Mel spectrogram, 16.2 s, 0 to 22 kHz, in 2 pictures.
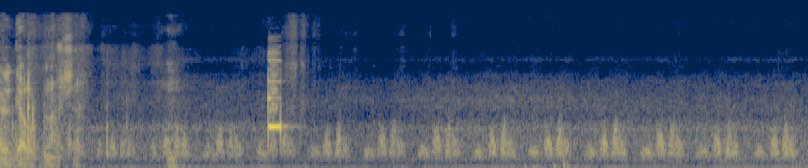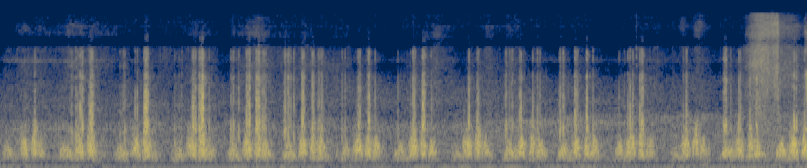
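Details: Handheld Doppler placed with gel on the back of the foot or leg to check the artery supplying the foot: rhythmic whooshing pulses at about 110 a minute; normal pulsing flow signal.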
